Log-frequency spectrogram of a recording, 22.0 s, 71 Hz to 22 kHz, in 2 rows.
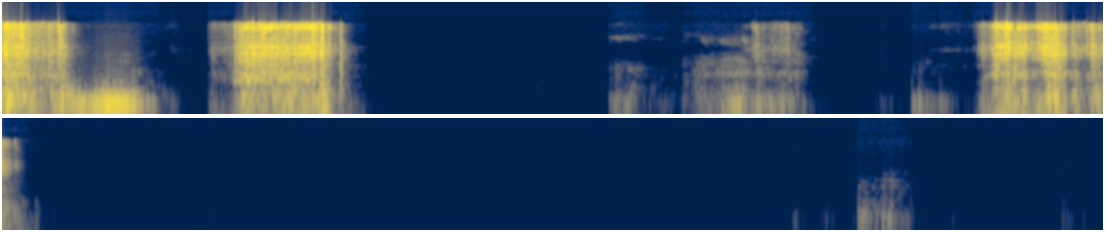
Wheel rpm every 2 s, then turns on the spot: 0, 10, 0, 0, 10, 10, 0, 0, 0, 0, 0.
none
